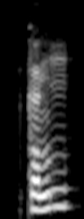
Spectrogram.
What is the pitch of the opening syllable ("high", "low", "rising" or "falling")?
low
